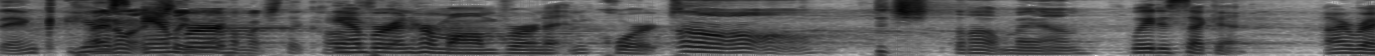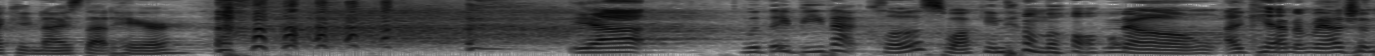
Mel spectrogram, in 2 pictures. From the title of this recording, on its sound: Live at the Toyota Music Factory in Irving (Texas)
